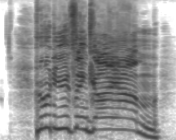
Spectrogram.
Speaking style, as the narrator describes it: she demanded angrily

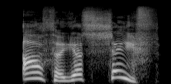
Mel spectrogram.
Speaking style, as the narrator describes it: a voice cried

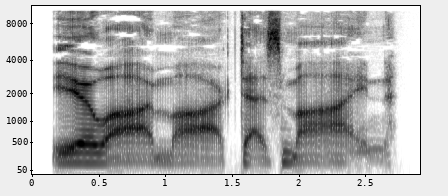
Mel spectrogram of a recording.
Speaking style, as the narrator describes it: the great lord rasped

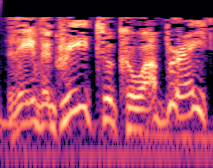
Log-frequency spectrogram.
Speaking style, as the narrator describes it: Ebrahim asked eagerly

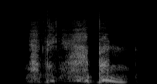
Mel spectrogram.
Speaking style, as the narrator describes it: cowering, Sarah whispered

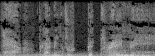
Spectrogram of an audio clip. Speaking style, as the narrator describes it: he whispered harshly

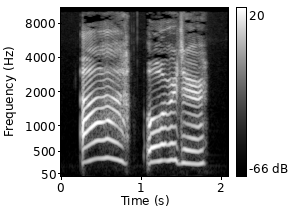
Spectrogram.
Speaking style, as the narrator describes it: Rendra laughed

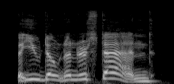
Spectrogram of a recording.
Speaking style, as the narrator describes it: Mort wailed

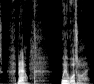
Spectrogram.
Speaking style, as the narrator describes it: He sighed

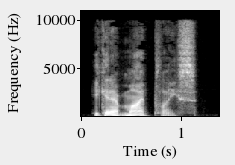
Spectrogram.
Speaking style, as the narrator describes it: Matt muttered to Rand

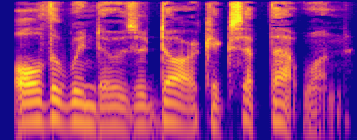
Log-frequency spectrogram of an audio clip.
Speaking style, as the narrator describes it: he told Van Deen quietly

